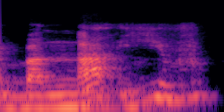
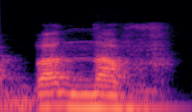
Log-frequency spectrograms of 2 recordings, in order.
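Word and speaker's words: בָּנָיו: Дальше идет буква Юд, которая не читается, и буква Вав, которая читается В. Мы читаем не Банаив, а Банав.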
